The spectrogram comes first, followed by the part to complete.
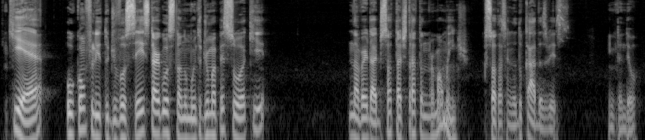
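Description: A man's voice: mid-range voice, dark tone, no echo. Young Brazilian man, dry close sound. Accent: Brazilian Portuguese. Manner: loose and talkative, with slang and frequent "tipo" and "sabe". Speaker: podcast co-host. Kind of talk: casual chat.

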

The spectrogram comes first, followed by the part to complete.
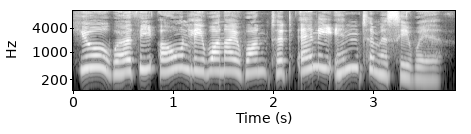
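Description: A woman voicing a gentle, prim male angel in love, speaking softly and carefully with a plaintive, formal manner. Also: very high voice, lively intonation, takes it slowly, dry recording, studio quality, pitched above the performer's own voice, full character voice. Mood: soft, wistful.

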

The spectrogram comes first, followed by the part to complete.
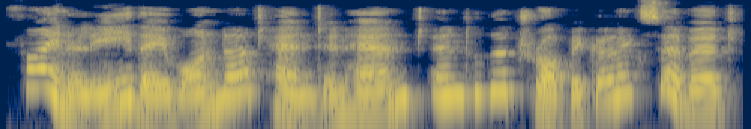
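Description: A woman narrating scripted fiction in an expressive, dramatic storytelling manner. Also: mid-range voice, unhurried.

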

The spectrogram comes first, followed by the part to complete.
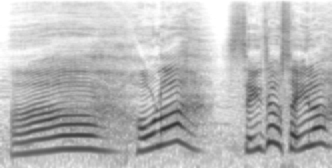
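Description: An actress playing a spirited young woman in a radio drama, with a colloquial, expressive Hong Kong Cantonese delivery. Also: extremely high pitch, a little slow, no room sound, heavily acted. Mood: exasperated. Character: spirited young woman, hesitant but willing rain girl.

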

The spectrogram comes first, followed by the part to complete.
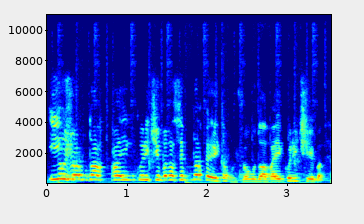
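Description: A man's voice: very high-pitched, sing-song, rapid-fire, soft background music. A young Brazilian man co-hosting a football podcast, chatting in a slangy, anecdote-filled way. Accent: Brazilian Portuguese. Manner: slangy, storytelling banter. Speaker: podcast co-host. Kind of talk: casual sports podcast chat.

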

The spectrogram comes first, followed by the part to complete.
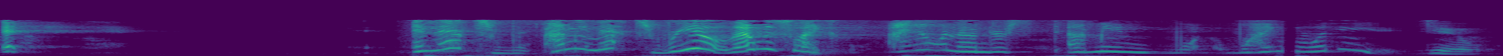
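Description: Woman, convention speaker, high voice, restarts often, muffled hall recording. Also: big pitch swings. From South Boston, Massachusetts. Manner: self-deprecating, halting, frequent restarts. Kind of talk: personal recovery story at a podium.

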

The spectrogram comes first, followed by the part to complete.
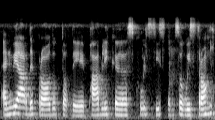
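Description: A middle-aged woman with an Italian accent and a slightly low voice answers in a conversational interview. She explains earnestly, often pausing to find the right word in English, as a native Italian speaker. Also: level tone, darkish tone. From Italy.

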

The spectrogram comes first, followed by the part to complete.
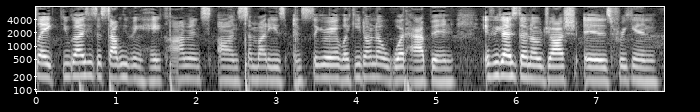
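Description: Young woman, gossip podcast host, low-ish voice going hoarse, chatty and filler-heavy. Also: a little hiss or hum. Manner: chatty, fillers like "like" and "you know". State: losing her voice. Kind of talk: casual entertainment gossip commentary.

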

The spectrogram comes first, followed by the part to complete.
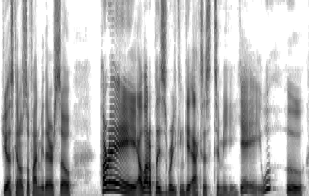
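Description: A man's voice: a little high, very animated, normal speed, gravelly, fairly bright tone. A young man hosting a casual solo podcast about a game, rambling with lots of fillers and restarts, his voice strained and cracking from long talking. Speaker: podcast host.

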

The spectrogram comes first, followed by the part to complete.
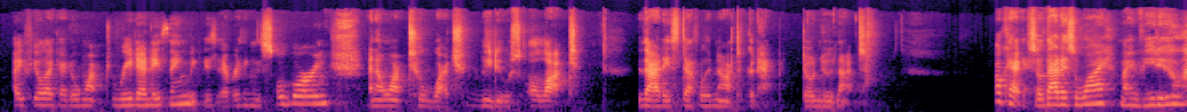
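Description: A young woman whose first language is Chinese, talking solo on her podcast in a reflective, loose way with fillers and self-corrections. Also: medium pitch. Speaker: podcast host. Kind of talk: casual solo talk.

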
